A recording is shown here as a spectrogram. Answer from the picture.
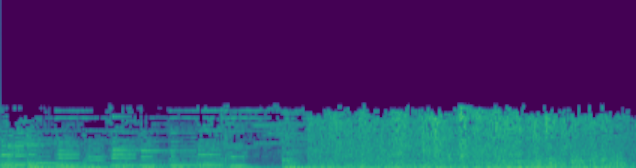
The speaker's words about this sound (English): The train to Cairo tracks close to the Nile.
